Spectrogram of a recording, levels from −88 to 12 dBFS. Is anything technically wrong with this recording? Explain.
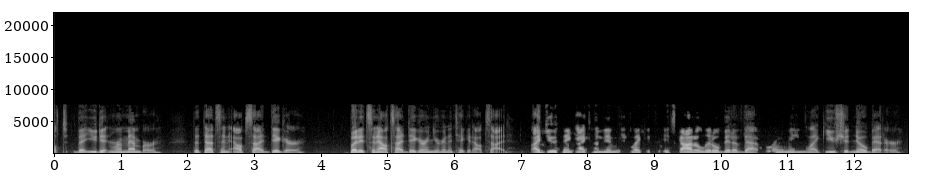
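Yes. There are three kinds of fault.

Loud pop: Between 4.90 and 5.08 s, two sharp pops sit about 10 dB above the speech. They are likely an electrical pulse from a switch, plug or static.

Other side's voice leaking through: At 7.31 to 7.35 s and 10.57 to 10.63 s, faint scraps of a second voice appear well below the speech. They are likely loudspeaker echo that the canceller missed.

Speech suppressed in double talk: From 7.34 to 9.43 s the speech dips by up to roughly 25 dB. It dips slightly at 9.59 to 9.83 s, and by around 20 dB from 10.57 to 11.27 s. This is likely the echo canceller attenuating the talker while both sides spoke at once.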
